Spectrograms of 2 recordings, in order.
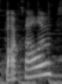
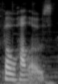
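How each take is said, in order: First: The first word ends with a 'ks' sound, like 'fox'. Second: The first word ends in a plain vowel, like 'foe'. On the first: "it's actually Fox Hollows?" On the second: "I've been pronouncing it wrong this whole time"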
